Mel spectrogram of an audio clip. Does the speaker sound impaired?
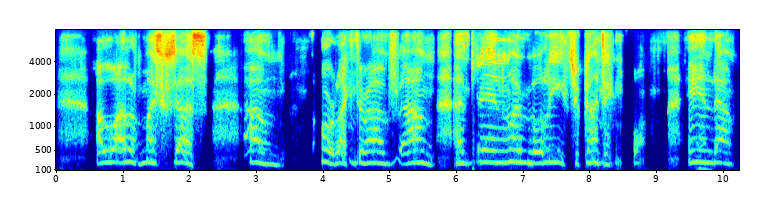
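Yes: neurofibromatosis type 2; genetic nerve tumors since 2011-2012.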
